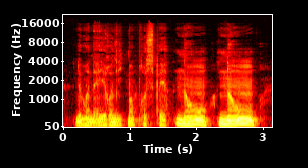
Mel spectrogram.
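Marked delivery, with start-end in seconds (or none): 1.7-2.9 very loud, flustered cry. The young woman answers Prosper's ironic question about Marianne, cried out, flustered. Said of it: "s'écria la jeune fille troublée".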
